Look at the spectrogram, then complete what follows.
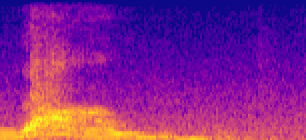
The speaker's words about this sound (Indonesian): Apa? Kucing.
